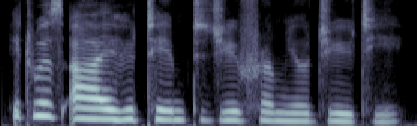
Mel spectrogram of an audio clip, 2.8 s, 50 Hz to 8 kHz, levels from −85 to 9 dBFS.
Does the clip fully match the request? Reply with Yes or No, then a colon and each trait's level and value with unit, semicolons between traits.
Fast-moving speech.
No: average, 195 wpm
